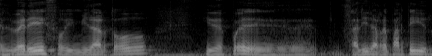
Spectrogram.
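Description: Lively intonation marks this man's speech, which carries a dark, mellow tone. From Uruguay, Montevideo; Uruguay. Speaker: veterinary technician, baker and animal trainer; interview guest. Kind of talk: interview. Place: studio.

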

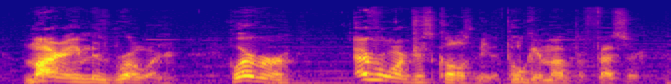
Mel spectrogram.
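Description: Faint music plays behind a man doing a put-on character voice at a fairly high pitch and a very fast pace. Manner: formal, welcoming.

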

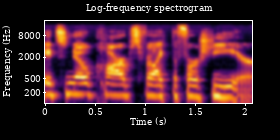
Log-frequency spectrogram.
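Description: A woman speaks at a very slow pace. The background is quiet. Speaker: podcast co-host. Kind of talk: casual chat. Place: studio. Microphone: studio mic.

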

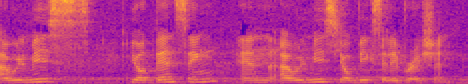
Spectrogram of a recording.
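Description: A woman with a French accent and a fairly high pitch speaks at a fairly slow pace over noticeable background noise. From France. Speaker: professional squash player. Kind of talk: tribute interview. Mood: warm, fond. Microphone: phone near.

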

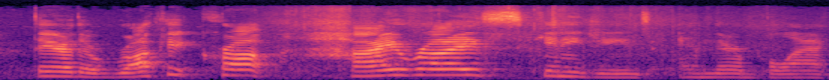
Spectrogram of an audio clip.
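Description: Lively in intonation, a woman talks at a fairly slow pace against light background noise. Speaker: reseller showing a thrift haul. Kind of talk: casual vlog chat. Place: home room.

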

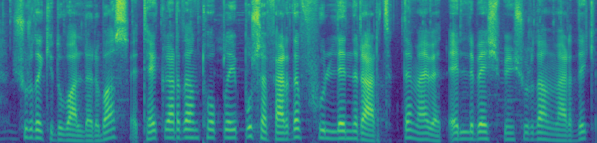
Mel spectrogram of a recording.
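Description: Fairly high male voice at a fairly quick pace, ordinary pitch variation, dry, close sound with no echo, and a very clean recording with a silent background. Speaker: gaming YouTuber. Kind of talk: gameplay commentary.

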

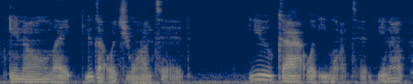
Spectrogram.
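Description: Very deep and low in pitch, a woman speaks fairly slowly with vocal fry and very wide pitch swings. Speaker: video blogger. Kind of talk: angry rant. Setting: lying in bed at night, audio only. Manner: vented, emotional, repetitive.

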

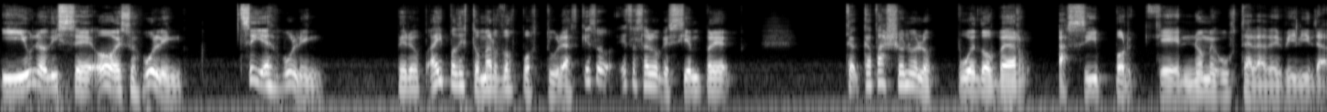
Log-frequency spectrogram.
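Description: A man speaks with a dark, mellow tone. His medium pitch moves in very wide swings. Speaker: gaming and lore content creator. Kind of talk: personal monologue podcast. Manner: effortful, stuttering when excited.

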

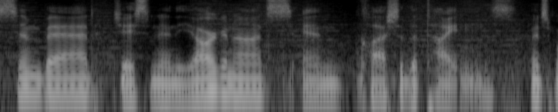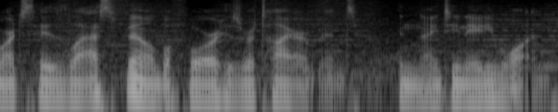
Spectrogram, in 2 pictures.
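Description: Music in the background behind a man's fairly low pitch, ordinary pitch variation and moderate pace. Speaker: student. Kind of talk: documentary narration.

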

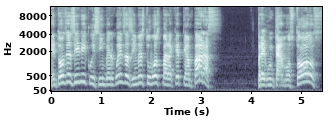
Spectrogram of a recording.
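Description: In a Mexican accent, a man uses a raised, projected voice at an extremely high pitch, with a bright, sharp, animated tone and ordinary pitch variation over a quiet background. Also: moderate pace. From Mexico. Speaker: political commentary YouTuber. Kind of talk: news commentary. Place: home room.

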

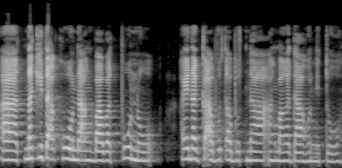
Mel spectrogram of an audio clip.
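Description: The woman's voice is pitched fairly high and stays monotone and flat. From Philippines, Iba, Zambales. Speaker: farmer and church treasurer. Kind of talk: testimony.

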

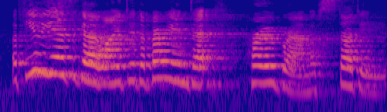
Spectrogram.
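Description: A woman speaks with a high pitch. Room echo is audible. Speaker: speaker. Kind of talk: keynote speech. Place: hall. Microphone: headset.

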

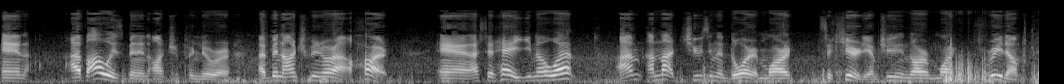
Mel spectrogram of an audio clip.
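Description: A man at a fairly high pitch with lively intonation and a moderate pace, in a dry sound with no echo amid noticeable background noise. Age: 20s. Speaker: entrepreneur vlogger. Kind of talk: personal story vlog. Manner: hesitant, many fillers. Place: open country. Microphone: phone near.

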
